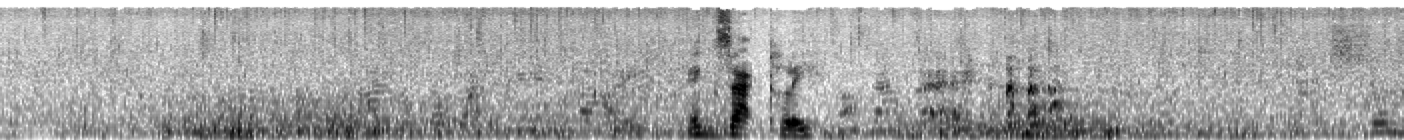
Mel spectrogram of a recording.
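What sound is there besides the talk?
heavy rain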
